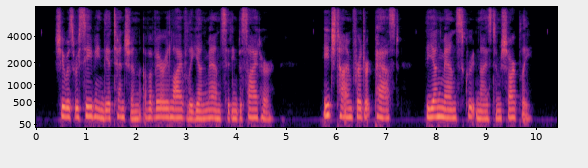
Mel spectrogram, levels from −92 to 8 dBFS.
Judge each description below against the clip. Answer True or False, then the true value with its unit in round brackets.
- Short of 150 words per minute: True (140 wpm)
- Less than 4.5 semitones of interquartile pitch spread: True (2.7 semitones)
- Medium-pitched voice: True (155 Hz)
